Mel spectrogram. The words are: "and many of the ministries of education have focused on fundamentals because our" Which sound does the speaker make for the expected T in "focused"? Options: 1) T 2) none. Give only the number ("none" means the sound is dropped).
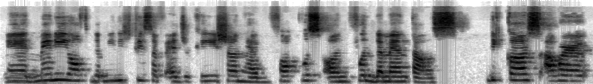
1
